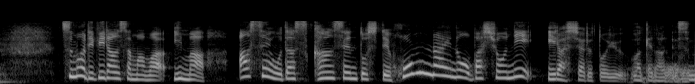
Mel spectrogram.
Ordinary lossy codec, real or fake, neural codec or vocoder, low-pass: none; fake; codec, 16 kHz, 4 kbps, FunCodec, trained on Chinese and English, 50 frames a second; none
